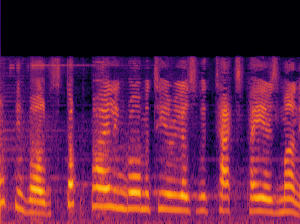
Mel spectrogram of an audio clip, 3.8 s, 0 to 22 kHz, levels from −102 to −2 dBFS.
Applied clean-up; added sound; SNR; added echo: neural separator model SepFormer DNS4.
